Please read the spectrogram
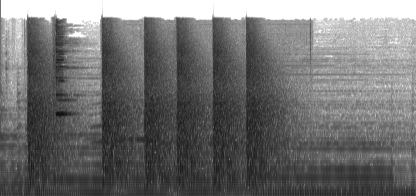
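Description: Six revolver shots, one just after the start and then five in quick succession about a third of a second apart, over a low held musical drone.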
